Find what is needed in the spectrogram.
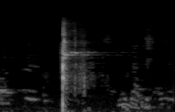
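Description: Metal baseball bat hitting a pitched ball about a second in: one sharp ping with a brief ringing tone.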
